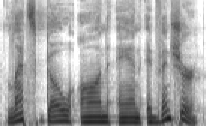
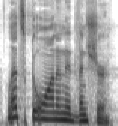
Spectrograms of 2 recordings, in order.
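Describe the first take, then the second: First: It is said slowly with each word clear. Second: It is said fast with the words blended. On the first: "is how you would say it slowly" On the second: "when we're speaking quickly, we don't pronounce every single word clearly"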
